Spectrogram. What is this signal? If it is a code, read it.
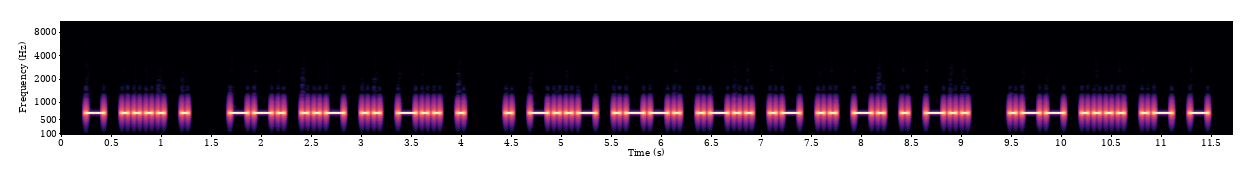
Morse code, heard as a keyed tone, about 20 wpm, 700 Hz. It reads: THE GUIDE EXPLAINED WHAT
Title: Sentences with 8-Word Phrases - 20wpm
